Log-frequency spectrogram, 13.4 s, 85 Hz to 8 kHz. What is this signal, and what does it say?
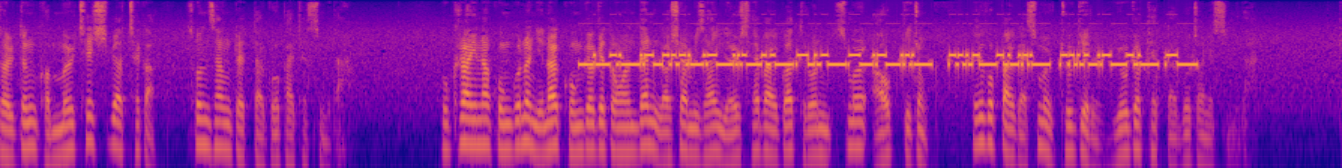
TTY/TDD text telephone tones (45.45 baud Baudot), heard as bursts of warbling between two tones, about 400 Hz shift, 1600 Hz centre. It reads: HE HESITATED AND WENT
